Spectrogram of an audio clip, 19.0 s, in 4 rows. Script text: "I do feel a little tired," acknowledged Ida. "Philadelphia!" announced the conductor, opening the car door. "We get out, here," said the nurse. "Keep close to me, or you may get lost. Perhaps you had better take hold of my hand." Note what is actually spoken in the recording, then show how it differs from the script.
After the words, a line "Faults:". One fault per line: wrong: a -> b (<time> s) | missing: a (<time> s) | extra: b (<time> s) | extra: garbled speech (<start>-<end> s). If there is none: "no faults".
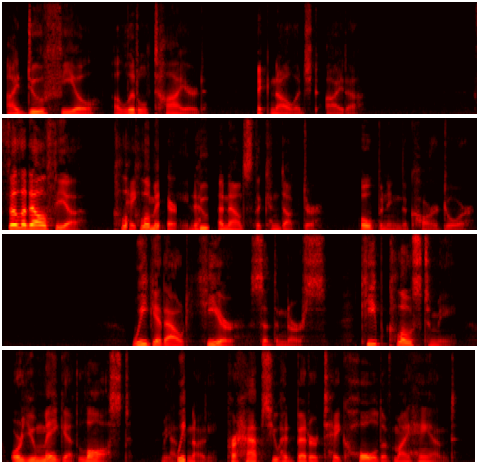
"I do feel a little tired," acknowledged Ida. "Philadelphia!" [garbled] announced the conductor, opening the car door. "We get out, here," said the nurse. "Keep close to me, or you may get lost. [garbled] Perhaps you had better take hold of my hand."
Faults:
extra: garbled speech (5.9-6.8 s)
extra: garbled speech (15.8-16.4 s)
